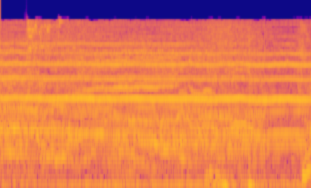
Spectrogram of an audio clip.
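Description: A young child screams loudly.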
